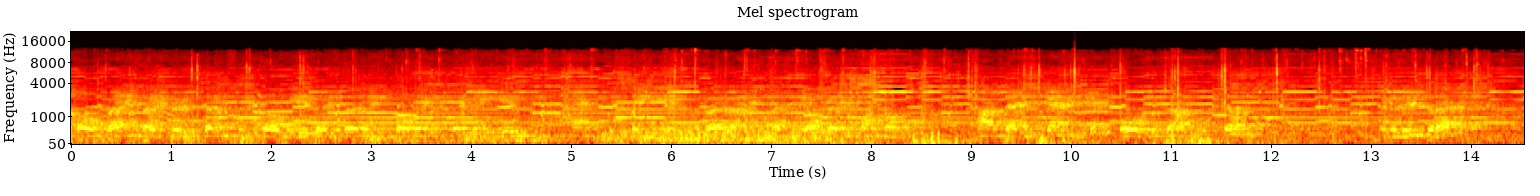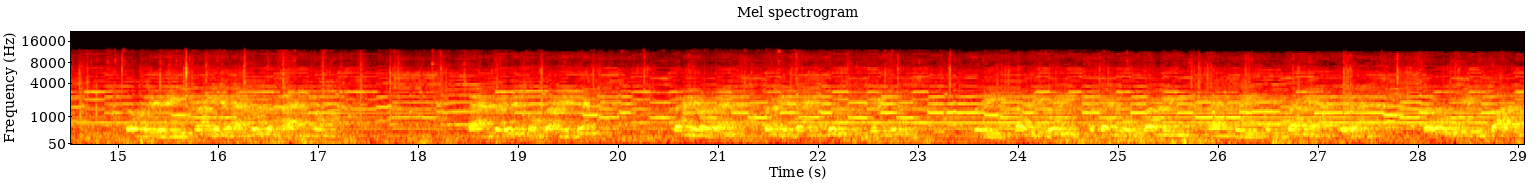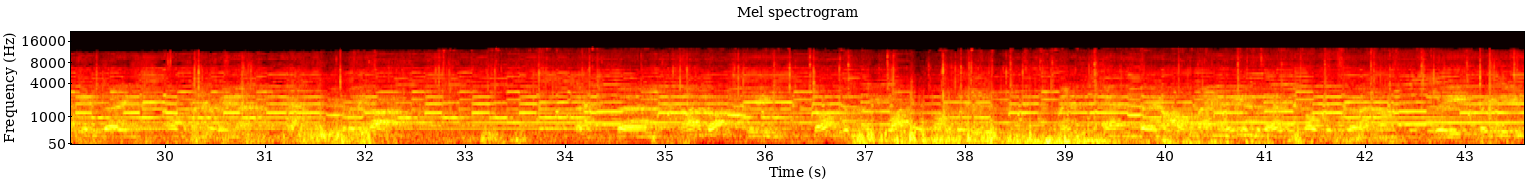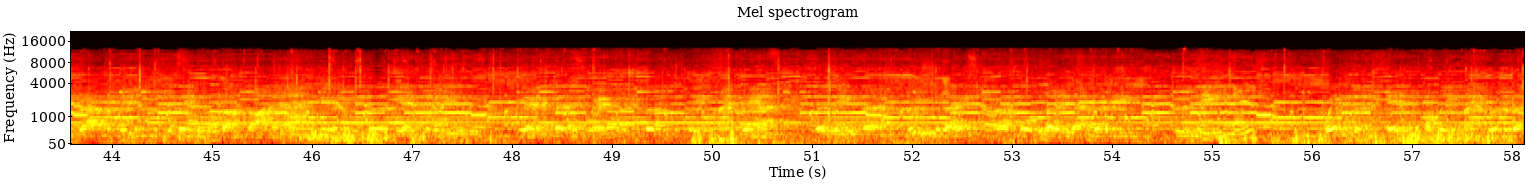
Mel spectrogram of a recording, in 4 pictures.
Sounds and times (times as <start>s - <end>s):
Speech: 0.0s - 11.9s, 13.1s - 14.1s, 15.0s - 17.3s, 18.5s - 19.8s, 20.6s - 23.0s, 23.6s - 32.5s, 34.1s - 38.4s, 39.0s - 55.5s, 56.1s - 58.1s
Bagpipes: 0.0s - 58.1s
Outside, urban or manmade: 0.0s - 58.1s.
